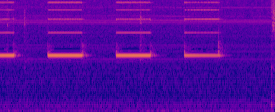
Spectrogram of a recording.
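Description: Kenmore microwave oven beeping: a run of evenly spaced, single-pitch electronic beeps, each about half a second long, about one a second. Four fall here, the first already sounding as it begins and the last a little quieter.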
